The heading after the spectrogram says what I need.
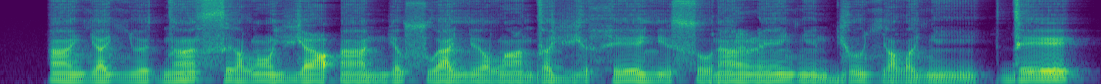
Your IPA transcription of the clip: ãʎaʎø dɐ̃ silˠõvʲɑ ʔãmʲasʷa lʲølˠɑ̃dɐvʲə he lʲøsoɾã ɭẽ ʎĩbʲo ʎɐlˠɐʎĩ | de

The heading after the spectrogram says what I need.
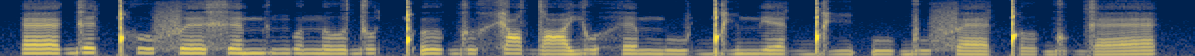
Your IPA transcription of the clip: æɡɛǃʰʊ fɛxɛmʲʊŋɤ nɤdɤ ǃʼɵɡɵxi dˤæjʊhɛ muɡ͡ǃimʲæ ɡ͡ǃi ʔuɡu fæǃɤɡʊ ɡæ

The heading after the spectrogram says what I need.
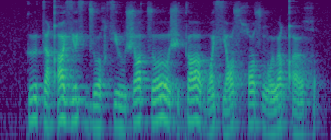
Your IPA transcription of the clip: kɯ˧˥˧ tɯ˧˩˧qʼo˧˥˧ zʲo˧˥˧sʲ d͡zuː˨˩χsʲuː˨˩ʃɔ˧˥˧ t͡soː˧˥˧ ʃɯ˩˥kɾɔː˧˥˧bɔ˩˥sʲoː˩˥sˤ χu˧˥˧sˤŋuː˩˥ qʼu˧˩˧χ

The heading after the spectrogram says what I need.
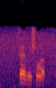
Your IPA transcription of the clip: kɛðiʃɔ̃ɐ̯

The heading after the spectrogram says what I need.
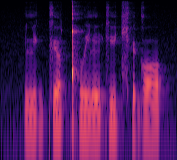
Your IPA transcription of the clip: lʲeɡkʲɔǃʰui̯ lʲɛ̃kʲʉt͡ɕʰøɡ ɔ

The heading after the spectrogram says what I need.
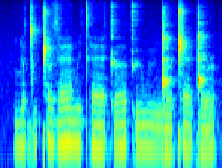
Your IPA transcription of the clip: ʎəːɡ͡ǀʉ ǁə˞zɛː mitʰɛː kʼəː kʼʉ wʉːŋ͡ǃə˞ ǁɛːǃə˞

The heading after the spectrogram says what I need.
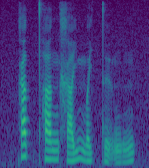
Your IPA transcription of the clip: ka˦˥t̚ t̪ʰa˧nxa˨˦jmə˨˦j t̪ɨ̰˧˨ə̯ŋɨ˨˦n

